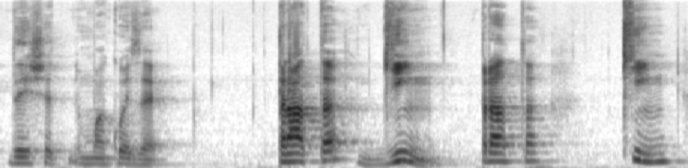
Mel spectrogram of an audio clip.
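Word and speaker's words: gin (銀): Então, só toma bastante cuidado na hora de pronunciar e de escrever, principalmente se for em hiragana, ok? Então, gin é prata, kin é ouro. Se for escrever em hiragana, gin é o ki com dakuten,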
